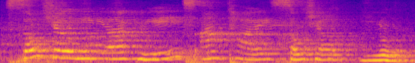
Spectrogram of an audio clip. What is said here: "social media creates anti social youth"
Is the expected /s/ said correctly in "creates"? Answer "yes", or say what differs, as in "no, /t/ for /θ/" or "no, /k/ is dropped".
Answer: yes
